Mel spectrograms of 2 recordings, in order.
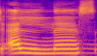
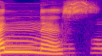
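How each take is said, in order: First: الناس with the l sounded, "al-nas"; wrong lam pronunciation. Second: الناس as "an-nas", no l, doubled n; correct silent lam. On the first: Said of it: "ممنوعش". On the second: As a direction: drop the ل in الناس and hold the n. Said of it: "يبقى نقول إيه؟". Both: Shown as a demonstration.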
